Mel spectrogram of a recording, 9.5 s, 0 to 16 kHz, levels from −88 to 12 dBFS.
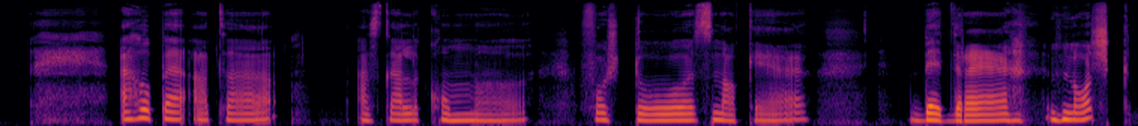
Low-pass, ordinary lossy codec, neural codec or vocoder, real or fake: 14.4 kHz; none; none; real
